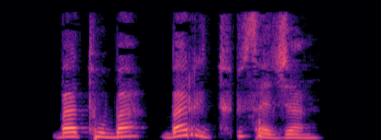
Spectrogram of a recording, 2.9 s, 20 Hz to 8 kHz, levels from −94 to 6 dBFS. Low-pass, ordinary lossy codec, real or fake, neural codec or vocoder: 7.2 kHz; MP3, 48 kbps; real; none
